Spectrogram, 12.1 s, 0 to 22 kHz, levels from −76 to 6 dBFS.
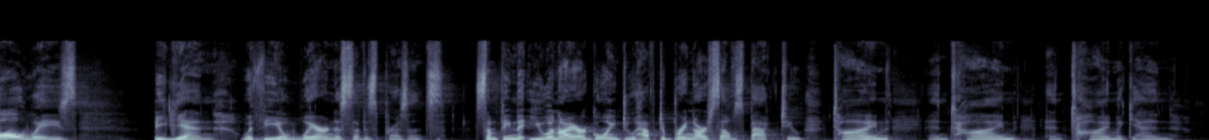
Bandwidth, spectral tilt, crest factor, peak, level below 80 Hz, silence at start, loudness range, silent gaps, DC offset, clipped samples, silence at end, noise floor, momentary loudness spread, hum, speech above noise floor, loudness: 16 kHz; -4.5 dB/octave; 20 dB; -2 dBFS; -66 dBFS; 0 s; 8 LU; none; under 0.1%; under 0.1%; 0.35 s; -58 dBFS; 17 LU; none; 36 dB; -22 LUFS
